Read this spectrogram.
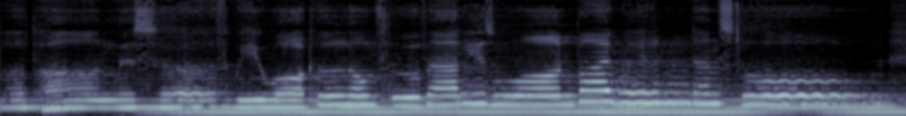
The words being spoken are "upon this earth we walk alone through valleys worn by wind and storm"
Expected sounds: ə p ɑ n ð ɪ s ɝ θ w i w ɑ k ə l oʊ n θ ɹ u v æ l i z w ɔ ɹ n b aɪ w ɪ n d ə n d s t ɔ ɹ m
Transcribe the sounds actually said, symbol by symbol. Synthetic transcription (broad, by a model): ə p ɑ n ð ɪ s ɝ θ w i w ɑ k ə l oʊ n θ ɹ u v æ l i z w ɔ n b aɪ w ɪ n d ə n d s t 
